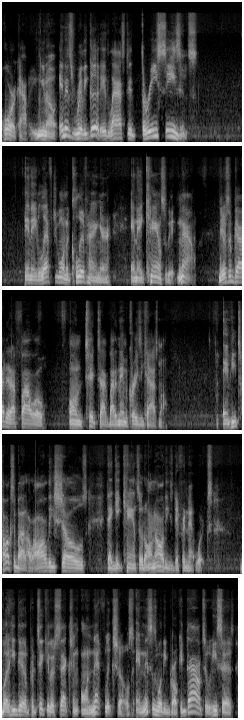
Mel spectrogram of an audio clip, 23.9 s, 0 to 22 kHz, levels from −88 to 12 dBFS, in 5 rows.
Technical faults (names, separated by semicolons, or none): gain pumping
